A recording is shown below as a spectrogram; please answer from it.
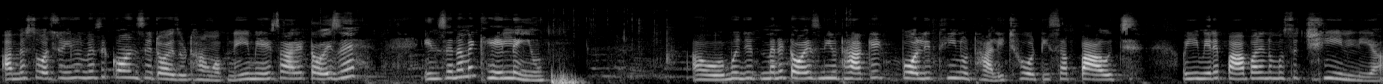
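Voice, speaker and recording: A woman's voice: sits high, moderate pace, a bit bright. A woman voicing a cheerful, chatty baby girl, narrating a vlog in the first person in sweet, sing-song baby talk. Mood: playful.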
